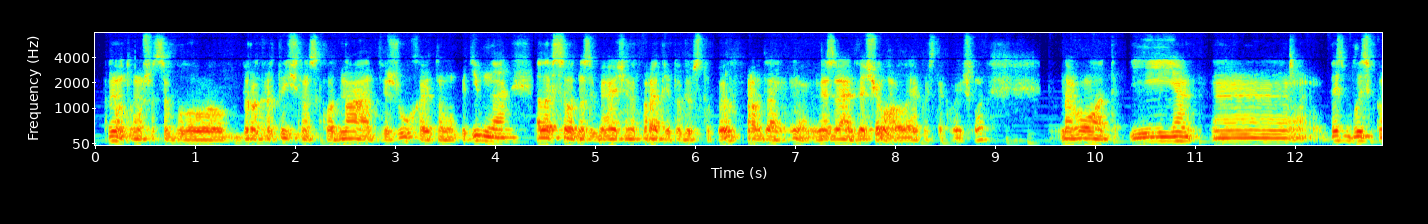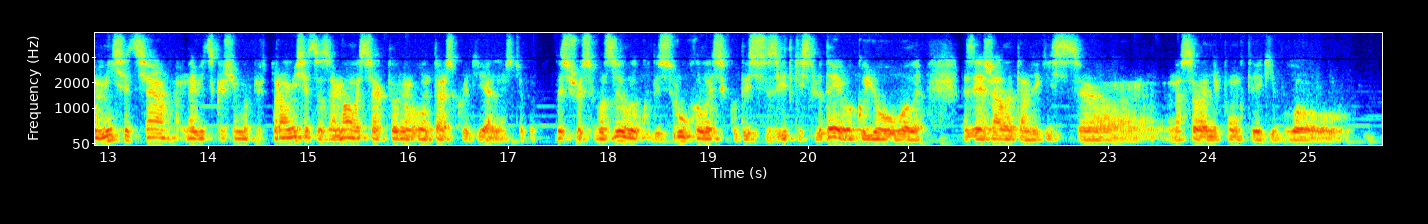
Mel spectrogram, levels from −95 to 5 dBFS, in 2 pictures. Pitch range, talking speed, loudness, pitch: 75-100 Hz, 150 wpm, -16 LUFS, 85 Hz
